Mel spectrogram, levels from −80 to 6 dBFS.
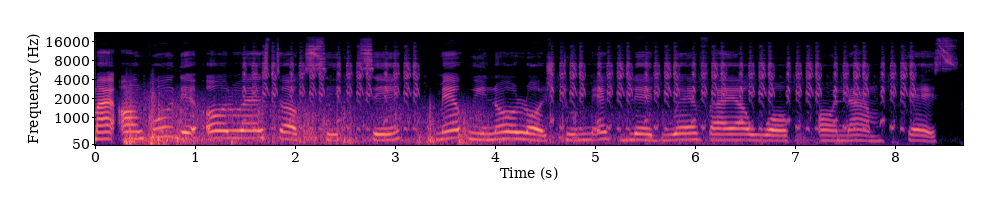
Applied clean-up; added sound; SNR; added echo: none; Bird + Thunder; 8 dB; none.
